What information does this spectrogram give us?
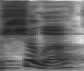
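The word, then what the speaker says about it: Silla: And the Shilla, that's how you would have pronounced it, like with an SH, the Shilla was the most powerful of the three kingdoms.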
